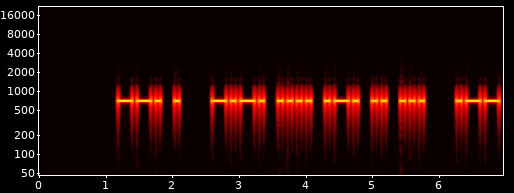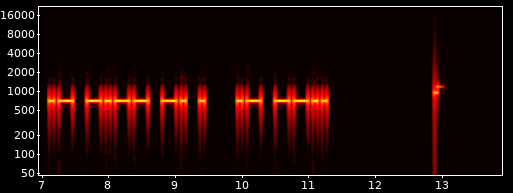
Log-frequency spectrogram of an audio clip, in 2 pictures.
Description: Morse code, heard as a keyed tone, about 17 wpm, 700 Hz. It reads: GE CHRIS WAYNE AZ
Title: K1USN SST QSO Practice - 17wpm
